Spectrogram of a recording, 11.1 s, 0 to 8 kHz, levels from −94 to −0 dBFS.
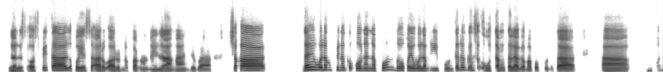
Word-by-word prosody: lalo 155 0 0
sa 150 - -2
ospital 230 +5 +3
o - - -37
kaya 175 -1 0
sa - - -6
araw-araw 165 0 -1
na 155 -1 -16
pangangailangan, 155 -1 -2
'di 130 - -8
ba. 125 0 -3 0.3
'Tsaka, 230 -1 +6 0.7
dahil 270 +4 +5
walang 265 -1 +3
pinagkukunan 235 -3 -3
na 210 - -1
pondo 235 -2 -4
kaya 205 +1 -1
walang 205 -1 +1
ipon 180 -6 -10
talagang 235 +2 -3
sa - - -7
utang 175 -2 -2
talaga 160 -3 +2
mapupunta. 145 0 +1 0.5
Ah, 155 0 +2 0.3
bukod 190 +4 -23
175 Hz, 145 wpm, -23 LUFS, 155-230 Hz, 0.7 s, Tsaka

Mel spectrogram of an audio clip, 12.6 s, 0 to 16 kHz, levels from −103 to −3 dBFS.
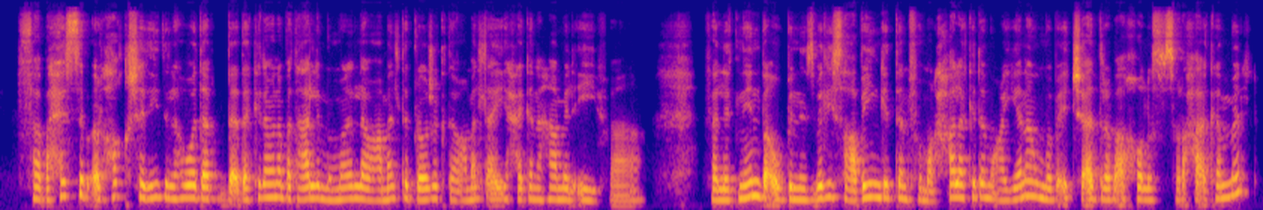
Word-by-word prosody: فباحس 245 +6 0
بإرهاق 245 -2 -1
شديد 230 +1 0
اللي 210 -2 0
هو 220 +1 +4
ده 210 -1 +3
ده 290 -2 +3
كده 230 +4 -2
وأنا 230 0 +1
باتعلّم 205 -1 0
أُمّال 200 +3 -2
لو 200 -2 +2
عملت 200 +5 -3
project 210 -1 +1
أو 180 - -6
عملت 200 +3 -6
أي - - -2
حاجة 200 0 -5
أنا 195 0 -7
هاعمل 195 -1 -1
إيه؟ 185 -2 -5
ف 175 - -17 0.9
فال2 185 +7 +2
بقوا - - +5
بالنسبة 195 +1 +2
لي 235 +1 -1
صعبين 230 +1 +2
جدًا 230 -2 -1
في 195 -1 -10
مرحلة 225 +6 0
كده 235 +1 -2
معينة 215 +5 -3
وما 210 -4 0
بقيتش - - +2
قادرة 195 -1 +2
بقى 195 - -1
خالص 195 -1 -2
الصراحة - - 0
أكمل. 275 +9 -3
210 Hz, 185 wpm, -23 LUFS, 195-230 Hz, 0.9 s, بقوا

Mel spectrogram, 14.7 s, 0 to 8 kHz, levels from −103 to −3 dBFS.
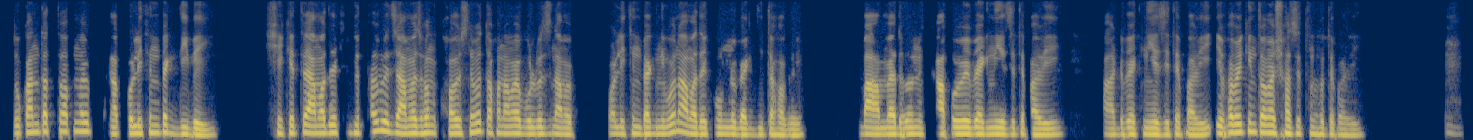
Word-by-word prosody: দোকানদার 175 +4 0
তো - - -7
আপনার 190 +1 -1 0.3
আ - - +2
পলিথিন 155 +2 +1
ব্যাগ 170 -3 +1
দিবেই। 130 -4 +3 0.7
সেইক্ষেত্রে 160 +2 -2
আমাদের 160 +1 +2
কি 165 - -32
করতে 165 +3 -5
হবে? 200 0 +3
যে 165 - +4
আমরা 155 +1 +3
যখন 165 +1 +2
খরচ 150 0 +1
নেব, 175 +2 +2
তখন 160 -1 -2
আমরা 155 0 +2
বলবো 140 +1 +1
যে, - - -11
"না, - - +1
আমরা 130 -1 -1 0.4
পলিথিন 145 0 -3
ব্যাগ 140 0 +2
নিবো 150 +4 +1
না। 185 - +2
আমাদেরকে 135 -1 +1
অন্য 140 0 -1
ব্যাগ 125 -1 +3
দিতে 130 +1 -2
হবে।" 120 0 -1 0.7
বা 140 - +4
আমরা 135 +1 +4
ধরুন 140 +1 +2 0.2
কাপড়ের 140 +1 +4
ব্যাগ 135 -2 +4
নিয়ে 135 -1 +4
যেতে 135 +1 -3
পারি, 125 0 +2 0.5
পাট 125 -1 -5
ব্যাগ 130 -2 +1
নিয়ে 130 -1 +3
যেতে 125 +1 -1
পারি। 120 0 +1
এভাবে 170 +3 +4
কিন্তু 185 -1 0
আমরা 165 -1 +3
সচেতন 145 -2 -1
হতে 130 -1 -3
পারি। 115 -1 -4 0.9
হুম। 155 -4 -23
145 Hz, 210 wpm, -20 LUFS, 135-160 Hz, 0.9 s, যে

